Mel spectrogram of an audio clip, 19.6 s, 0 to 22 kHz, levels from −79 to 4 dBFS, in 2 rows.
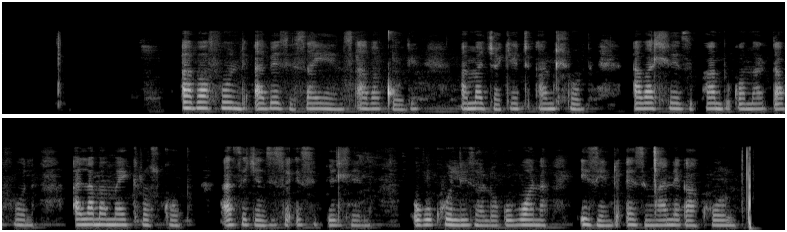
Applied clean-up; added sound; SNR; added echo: none; none; none; none.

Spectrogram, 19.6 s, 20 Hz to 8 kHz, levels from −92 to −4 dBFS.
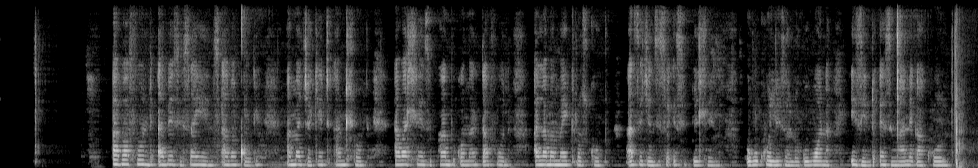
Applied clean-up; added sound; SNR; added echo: none; none; none; reverberation time 0.5 s.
